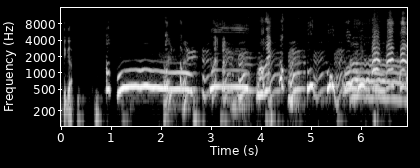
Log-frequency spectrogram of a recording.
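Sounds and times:
speech: 0.0s - 0.4s
several people imitating dogs howling: 0.9s - 6.9s
people imitating dogs with short barking bursts: 2.1s - 6.9s.

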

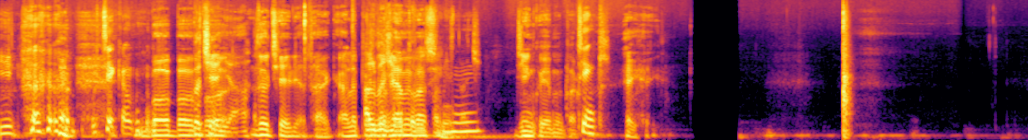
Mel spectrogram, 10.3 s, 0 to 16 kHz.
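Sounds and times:
speech: 0.0s - 6.6s
laughter: 0.2s - 1.0s
hand slap: 8.4s - 8.6s.

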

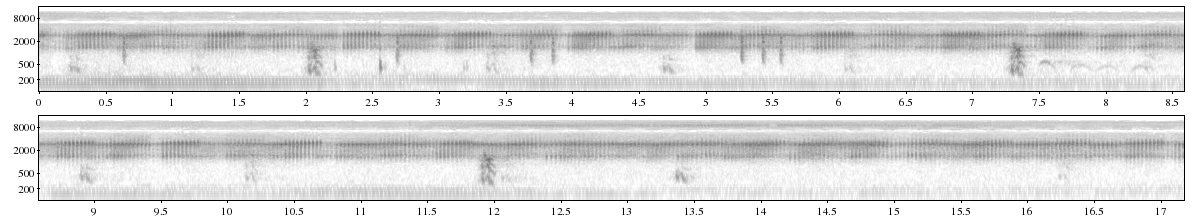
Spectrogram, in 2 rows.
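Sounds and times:
chorus of frogs and insects trilling on a summer night after a thunderstorm: 0.0s - 17.1s
sharp croaks and clicks: 0.0s - 17.1s.

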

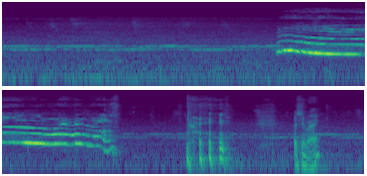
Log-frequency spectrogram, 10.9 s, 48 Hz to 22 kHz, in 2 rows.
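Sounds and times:
Hokkaido dog howling on the Toyohira River riverbank: 4.1s - 7.2s
laughter: 8.2s - 8.9s
speech: 8.6s - 9.0s, 9.8s - 10.4s.

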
